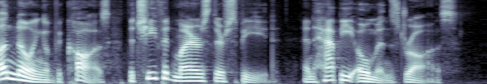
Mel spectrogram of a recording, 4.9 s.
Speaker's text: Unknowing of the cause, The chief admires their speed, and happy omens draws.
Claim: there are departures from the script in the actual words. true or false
false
